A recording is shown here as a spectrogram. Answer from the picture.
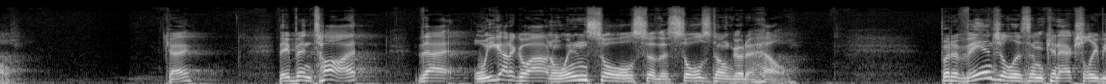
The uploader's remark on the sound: Live from The Summit Church in Dover, OH.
